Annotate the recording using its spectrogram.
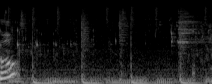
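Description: White rum poured from a glass bottle into a steel jigger, a faint liquid trickle, then tipped from the jigger into a stainless cocktail shaker tin, over soft background music.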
